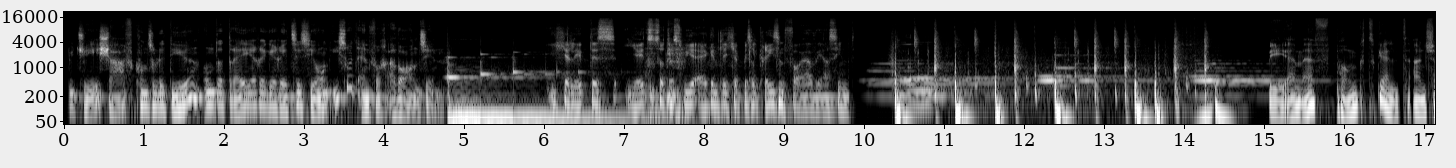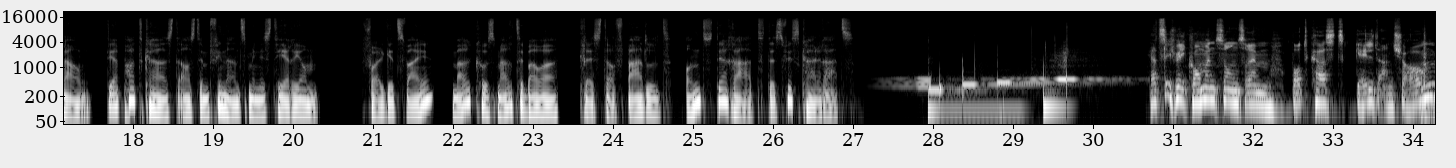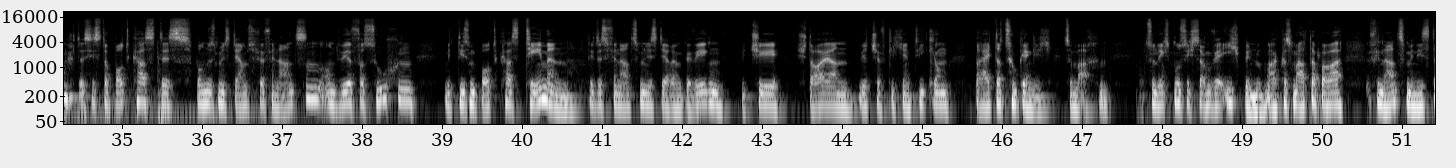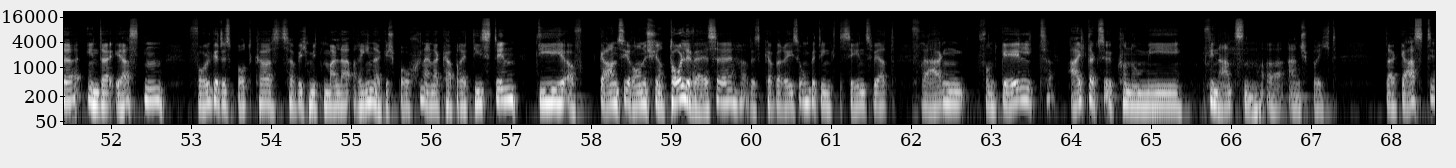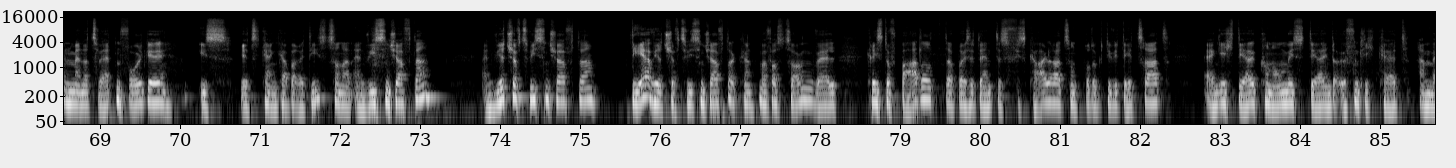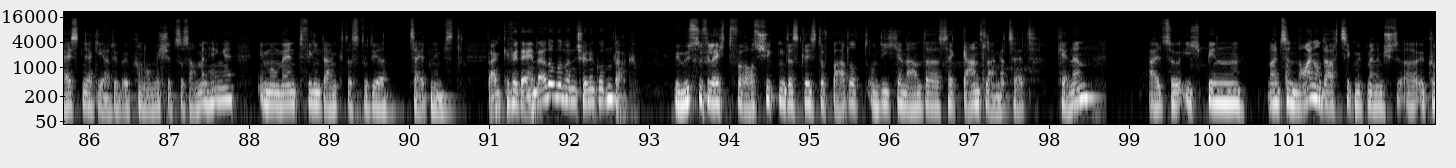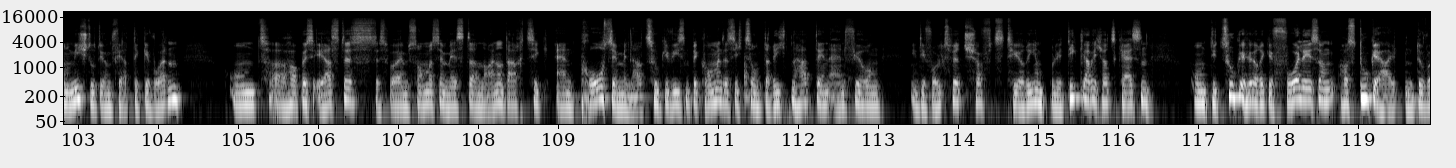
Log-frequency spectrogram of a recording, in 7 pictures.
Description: Der Präsident des Fiskalrats und Vorsitzender des Produktivitätsrats Christoph Badelt und Finanzminister Markus Marterbauer sprechen über Ökonomie, Budgetsanierung, Strukturwandel und wie der Wohlstand gesichert werden kann.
